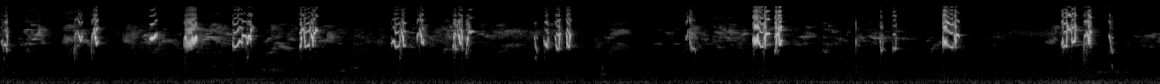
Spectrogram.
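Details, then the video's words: Pair of young lovebirds in a one-pair cage, a red-eyed albino and a euwing green opaline; lively, steady stream of shrill, buzzy chirps in quick clusters throughout. "Lovebird Chirping Sounds - Albino & Euwing Green Opaline"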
